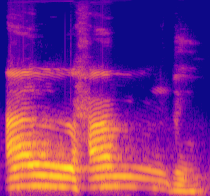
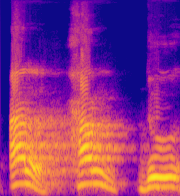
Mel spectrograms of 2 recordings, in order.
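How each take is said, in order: First: The consonant is said softly without pressing. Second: The consonant is pressed hard with a trill. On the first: The speaker calls it right. "lek lunak alhamdu lo beda ... lunak atau lembut" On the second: The speaker calls it wrong. "Jangan dibaca alhamdu. ... ngetril suaranya ... atos suaranya"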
